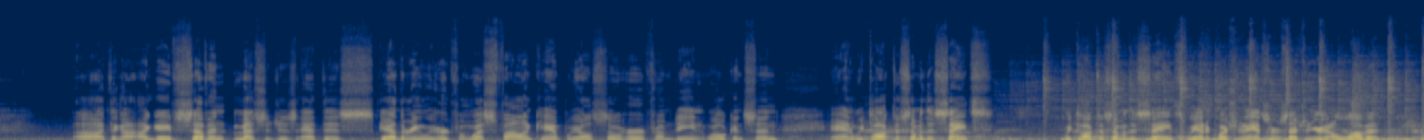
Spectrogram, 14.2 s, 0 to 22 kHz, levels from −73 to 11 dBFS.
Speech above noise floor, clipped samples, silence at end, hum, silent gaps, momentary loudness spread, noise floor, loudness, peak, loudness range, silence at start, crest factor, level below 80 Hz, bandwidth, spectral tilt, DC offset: 23 dB; under 0.1%; 0 s; none; none; 11 LU; -41 dBFS; -18 LUFS; 0 dBFS; 6 LU; 0 s; 18 dB; -30 dBFS; 18 kHz; -5 dB/octave; under 0.1%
